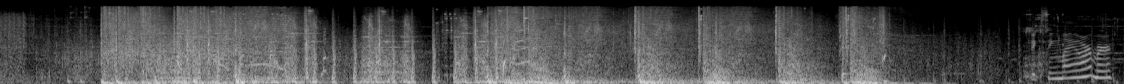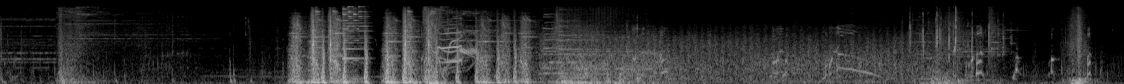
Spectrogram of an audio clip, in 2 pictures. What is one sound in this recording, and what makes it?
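Gunshots crack in rapid bursts close by.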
